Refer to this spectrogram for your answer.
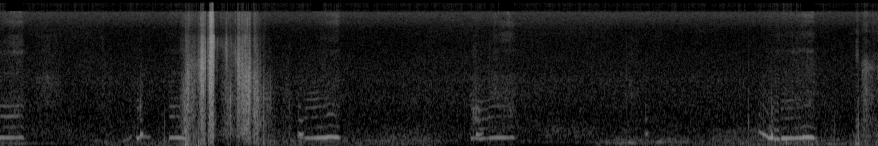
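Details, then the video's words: A pet cat in deep slumber at home in Perth, Western Australia, gives whistly snores with gliding pitch every three to five seconds; a brief rustling burst near the fourth second. "cat, snoring"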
